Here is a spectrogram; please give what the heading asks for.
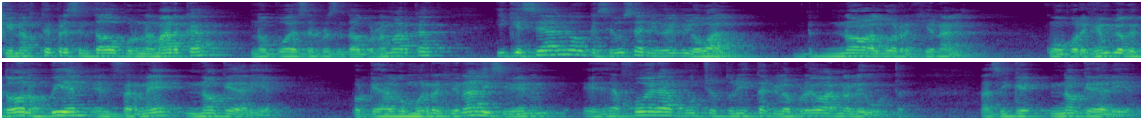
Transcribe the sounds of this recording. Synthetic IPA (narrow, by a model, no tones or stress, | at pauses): ke̞no̞est̪epɾese̞nt̪̬að̞o̞po̞ɾunamaɾkano̞pwe̞ðese̞ɾpɾes̬ent̪aðopoɾunamaɾka | ike̞seaalɣo̞ke̞se̞useaniβ̞e̞lɣlo̞βal | no̞alɣo̞re̞xjonal | ko̞mo̞po̞ɾe̞xe̞mplo̞ke̞t̪o̞ð̞onospiðe̞nelfeɾne̞no̞ke̞ðaɾia | po̞ɾkees̬alɣo̞mujre̞xjo̞nalisiβjenezðeafwe̞ɾamut͡ʃo̞t̪̬uɾist̪ake̞lop̬ɾwe̞β̞ano̞le̞ɣ̞ust̪aː | sik̬e̞no̞ke̞ðaɾia̰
